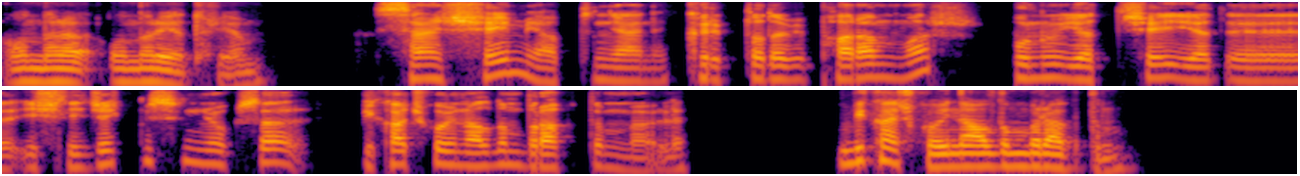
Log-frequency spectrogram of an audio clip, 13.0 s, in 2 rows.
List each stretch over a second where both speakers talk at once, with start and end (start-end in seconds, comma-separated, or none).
none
